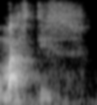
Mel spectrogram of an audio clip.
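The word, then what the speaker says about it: mastis (μάστιξ): En el original griego, se pronuncia como mastis, que quiere decir latigazo.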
